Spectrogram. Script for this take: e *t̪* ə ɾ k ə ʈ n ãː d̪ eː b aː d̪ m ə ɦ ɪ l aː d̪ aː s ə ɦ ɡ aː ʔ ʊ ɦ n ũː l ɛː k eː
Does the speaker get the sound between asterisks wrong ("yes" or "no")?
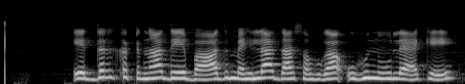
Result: yes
